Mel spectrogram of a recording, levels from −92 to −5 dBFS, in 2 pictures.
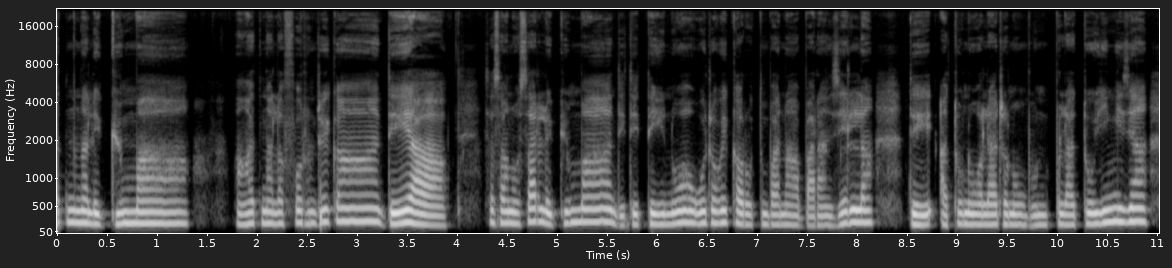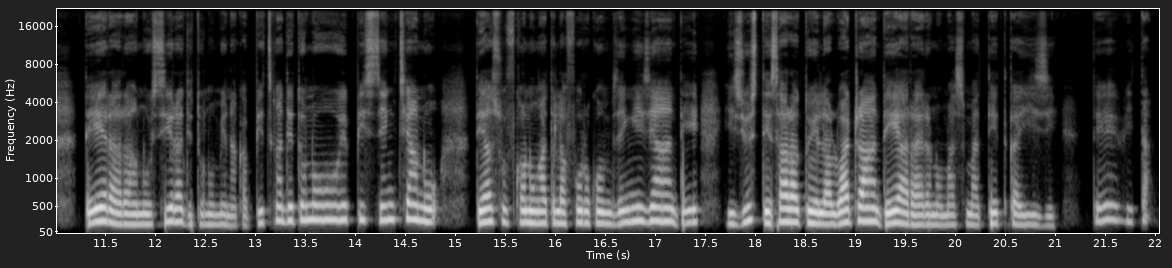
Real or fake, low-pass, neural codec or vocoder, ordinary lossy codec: fake; none; vocoder, 44.1 kHz, 128 mel bands every 512 samples, BigVGAN v2; none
